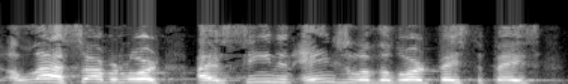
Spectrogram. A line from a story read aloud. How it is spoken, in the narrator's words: he exclaimed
